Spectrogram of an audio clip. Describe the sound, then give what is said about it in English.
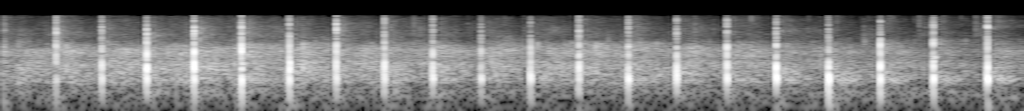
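An audience applauds each other in thanks for a serve day: steady, rhythmic clapping of sharp, evenly spaced claps at roughly four per second, sustained throughout over a faint background hiss, with no one talking. “So truly, I would like you to applaud each other as we say thank you for an incredible serve day.”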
